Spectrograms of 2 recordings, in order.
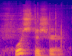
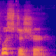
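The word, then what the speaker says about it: Worcestershire: even say the name whater Shir but it's wher Shir I was making a joke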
